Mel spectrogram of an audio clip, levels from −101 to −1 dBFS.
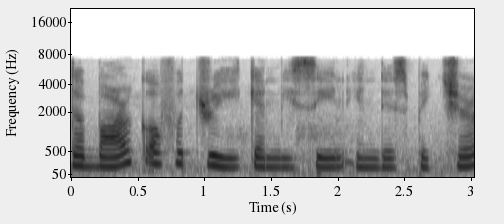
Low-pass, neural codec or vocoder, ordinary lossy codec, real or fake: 7.2 kHz; none; none; real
